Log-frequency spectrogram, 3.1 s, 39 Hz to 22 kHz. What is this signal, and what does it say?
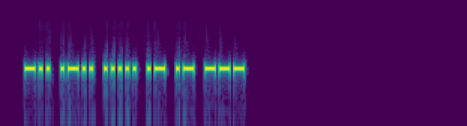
Morse code, heard as a keyed tone, about 53 wpm, 700 Hz. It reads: DL5AAO
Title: DXCC-100 Call Signs - 6 Characters - 50wpm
